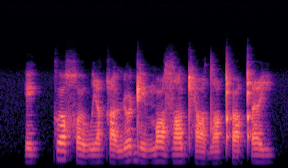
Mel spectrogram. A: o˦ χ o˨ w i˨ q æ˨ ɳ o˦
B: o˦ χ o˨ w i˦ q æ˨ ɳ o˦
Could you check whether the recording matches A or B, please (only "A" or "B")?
A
